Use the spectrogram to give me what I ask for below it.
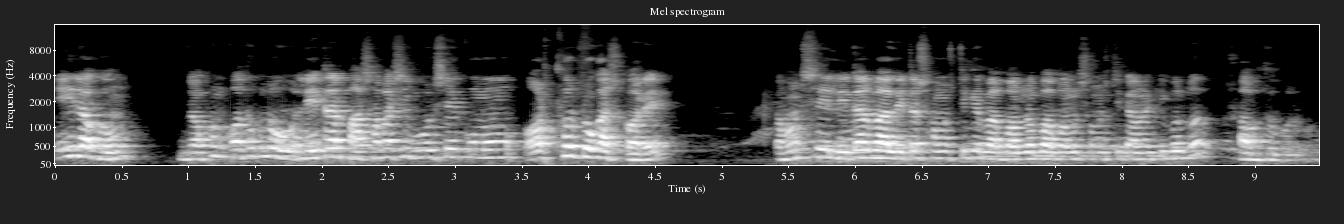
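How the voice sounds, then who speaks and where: Talking a little fast in a voice that sits high, a man explains English grammar terms step by step, classroom style. Rhetorical questions and repeated key words fill his explanation, and the echoey room carries faint noise.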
